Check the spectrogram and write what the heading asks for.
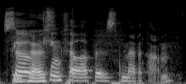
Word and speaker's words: Metacom: It's Metacom.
